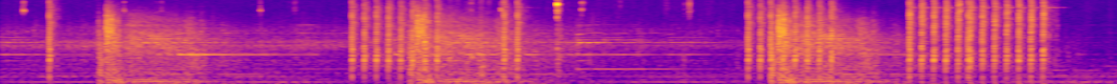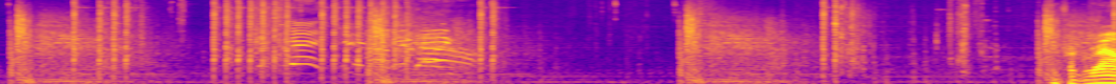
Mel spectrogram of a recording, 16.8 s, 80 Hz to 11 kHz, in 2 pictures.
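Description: Rapid bursts of automatic gunfire from the video game Fallout 4 repeat in several volleys separated by short pauses, loud and close, with clanking game effects mixed in.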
